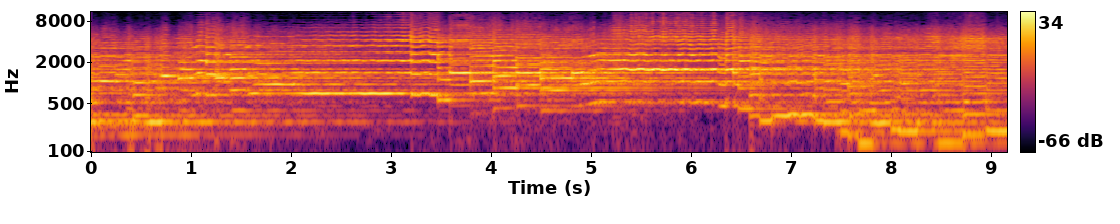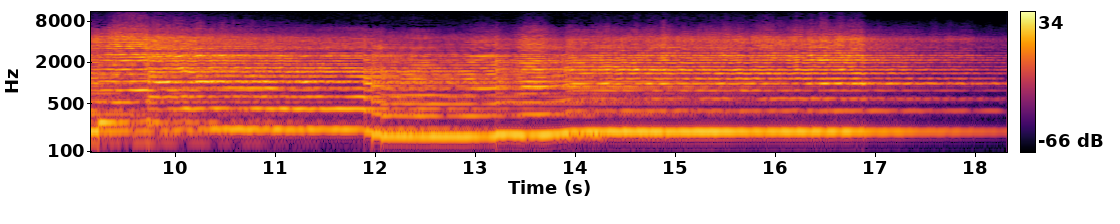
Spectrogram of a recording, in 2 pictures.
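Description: A LinnStrument electronic instrument plays a dense, sustained synth passage with heavy effects, echo and slight distortion, shifting chords and gliding pitches held loud and steady before fading out at the end, with no talk.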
